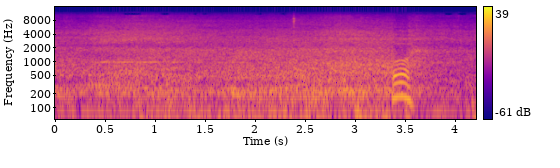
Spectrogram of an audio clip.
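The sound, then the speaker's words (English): Heavy rain pours down in a steady, dense hiss that fills the whole scene, with a person briefly exclaiming near the end. “it's raining heavy.”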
